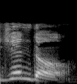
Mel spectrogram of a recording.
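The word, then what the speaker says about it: Jindal: Senate uh Senator Kirk Bobby jindel rhymes with Swindle uh as you know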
